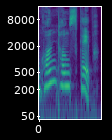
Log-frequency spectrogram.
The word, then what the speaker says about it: QuantumScape: 好，这个名词呢，应该是念成 QuantumScape 啊。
